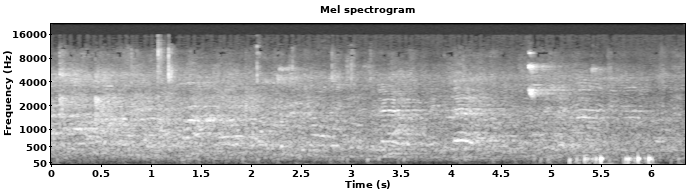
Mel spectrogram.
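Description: A handball bouncing on the indoor court floor, several quick low thumps near the end, over the low murmur of a sports hall crowd and distant voices.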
